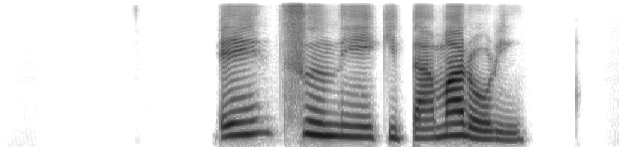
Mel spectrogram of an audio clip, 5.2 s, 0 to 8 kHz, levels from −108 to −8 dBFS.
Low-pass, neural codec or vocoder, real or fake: 7.2 kHz; codec, 16 kHz, 0.7 kbps, FocalCodec; fake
